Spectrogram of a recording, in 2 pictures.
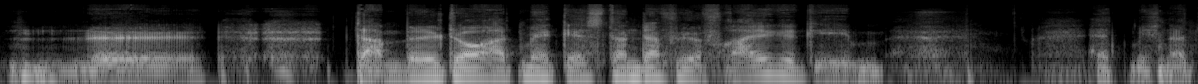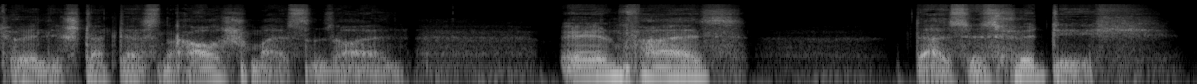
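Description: A man's voice: low voice, takes it slowly, vocal fry, pauses often, husky, no room sound, clean studio sound, heavily acted. A man voicing a huge tearful half-giant. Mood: gentle, quiet. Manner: sobbing, remorseful, then gentle and mumbled. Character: huge tearful half-giant groundskeeper, gruff and soft-hearted. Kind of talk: audiobook character voice.

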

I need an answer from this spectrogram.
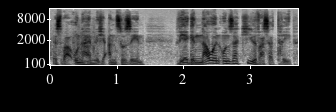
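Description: Low-voiced male story narrator. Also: very animated, fairly quick, a little hiss or hum. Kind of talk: scripted dramatic story narration.

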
